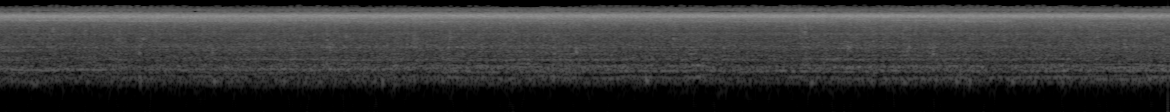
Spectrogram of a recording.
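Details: Continuous hum of fanning Japanese honey bees during hot weather, a thick, level drone of many wings with faint low bands shifting slightly, plus a steady high hiss.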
